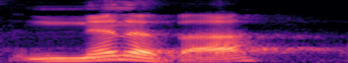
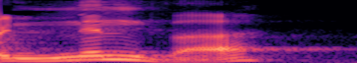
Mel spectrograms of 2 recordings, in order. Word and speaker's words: Nineveh: See, Jonah perceives this city that he's being sent to, depending on what scholar you ask, it's pronounced Nineveh or Ninveh, you pick.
